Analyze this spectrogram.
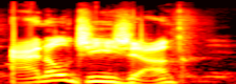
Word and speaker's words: analgesia: It's pronounced analgesia.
